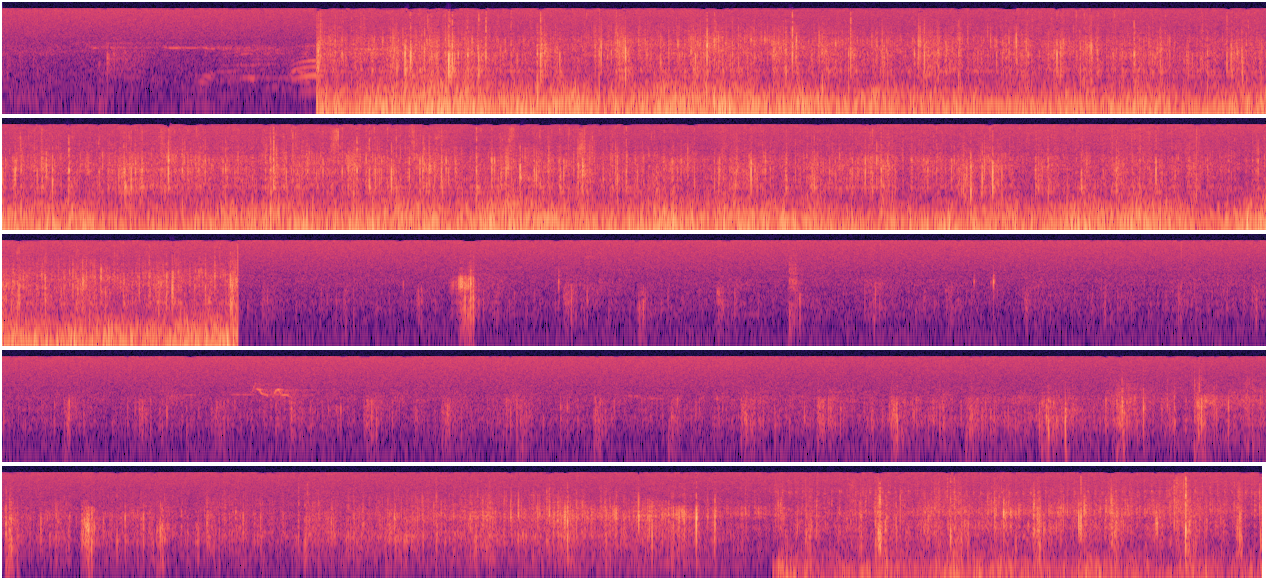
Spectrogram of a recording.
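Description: Wind buffeting the microphone: loud, dense low noise that starts suddenly and cuts off about twelve seconds later. Then it goes quiet, and runners' footsteps crunch on a gravel trail, growing louder as they come closer. Near the end the loud low noise starts again.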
